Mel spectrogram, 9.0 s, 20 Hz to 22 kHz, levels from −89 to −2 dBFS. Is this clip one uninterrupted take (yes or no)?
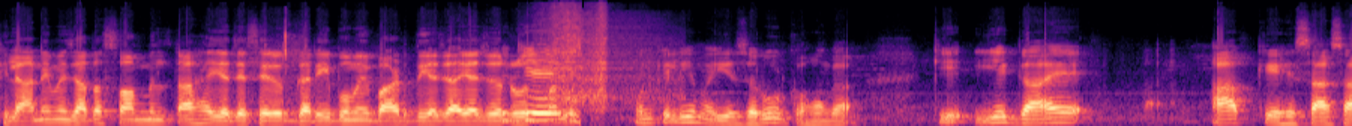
no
